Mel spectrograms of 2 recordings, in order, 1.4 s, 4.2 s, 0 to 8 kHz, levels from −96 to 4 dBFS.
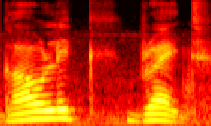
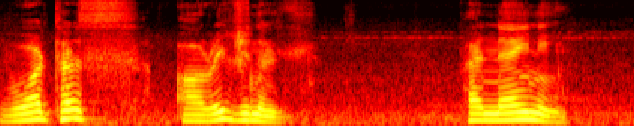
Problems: constant background noise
